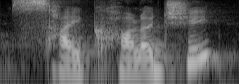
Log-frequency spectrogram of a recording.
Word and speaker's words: psychology: Ensuite, tous les mots qui viennent du grec, qui commencent par PSY, et bien là, pareil, on ne va pas prononcer le P. Donc la psychologie, on va dire psychology.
